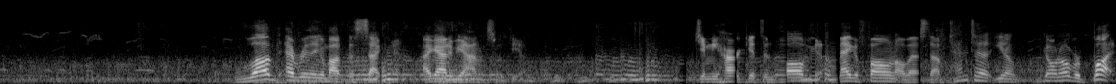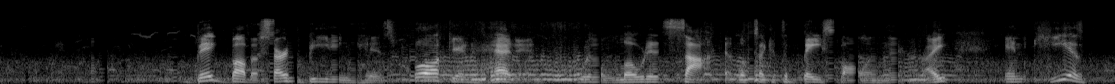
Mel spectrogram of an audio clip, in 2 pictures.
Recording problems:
high frequencies cut off; noticeable; nothing above 8 kHz
garbled, watery; slightly
electrical hum; noticeable; throughout; 50 Hz, 15 dB below the speech
rain or running water; faint; throughout; 20 dB below the speech
choppy; very; from 7 to 9 s, from 11 to 15 s and from 17 to 21 s; 15% of the speech affected

